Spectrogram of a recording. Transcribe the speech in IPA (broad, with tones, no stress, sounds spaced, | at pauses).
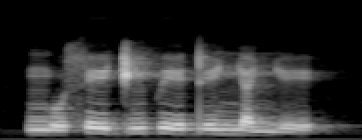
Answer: ŋ o˨ s eː˦ d͡ʒ ĩ˦ p eː˦ d eː˦ ɲ a˦˨ ɲ eː˨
